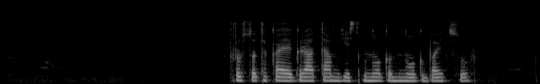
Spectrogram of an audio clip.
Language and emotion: Russian, neutral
